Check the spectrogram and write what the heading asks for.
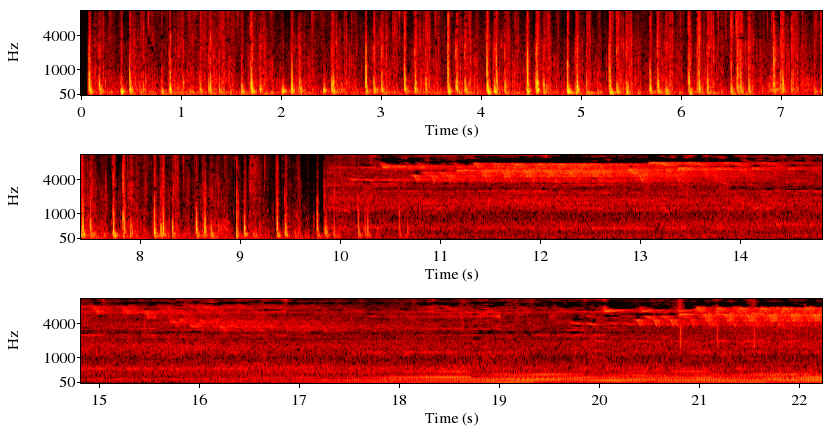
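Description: Horse hooves clip-clopping in a steady rhythm, several strikes a second, cutting off suddenly about ten seconds in. Quiet music then comes in and slowly grows louder.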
